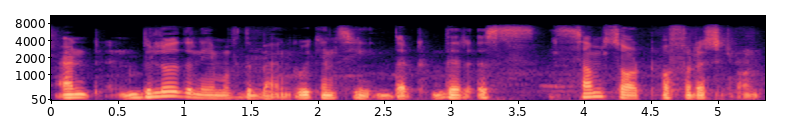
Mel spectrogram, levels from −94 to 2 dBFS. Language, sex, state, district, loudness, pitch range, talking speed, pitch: English, male, Karnataka, Bangalore, -19 LUFS, 105-140 Hz, 200 wpm, 110 Hz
